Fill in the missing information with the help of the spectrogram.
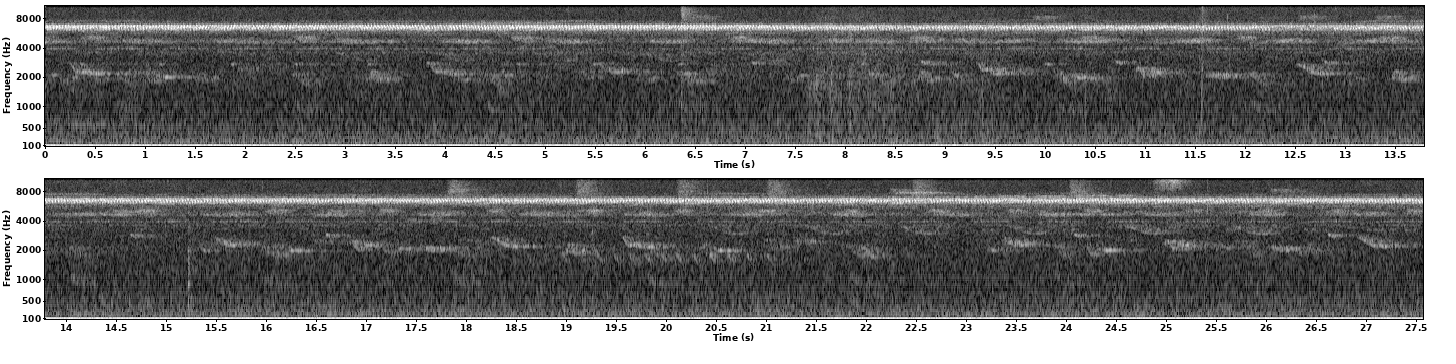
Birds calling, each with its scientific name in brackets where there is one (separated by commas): Long-winged Antwren (Myrmotherula longipennis), Buff-throated Woodcreeper (Xiphorhynchus guttatus), Hauxwell's Thrush (Turdus hauxwelli), unidentified bird, Barred Forest-Falcon (Micrastur ruficollis)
